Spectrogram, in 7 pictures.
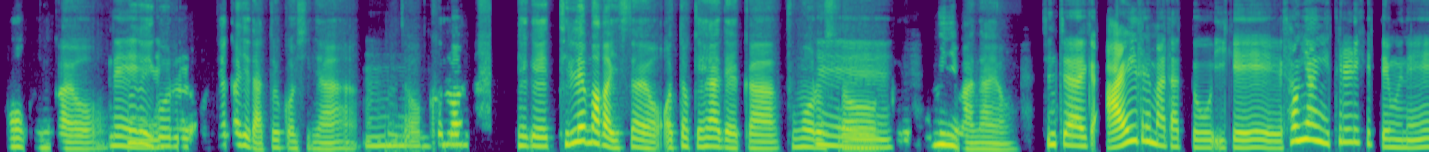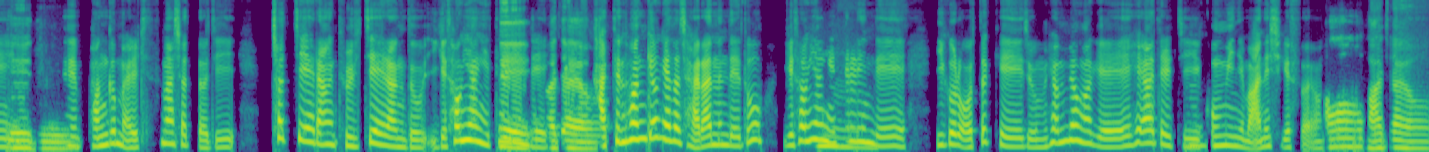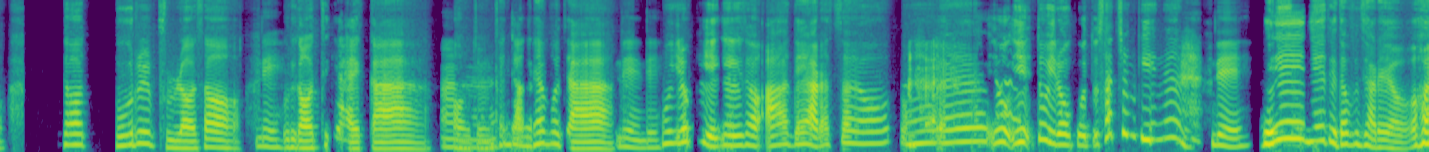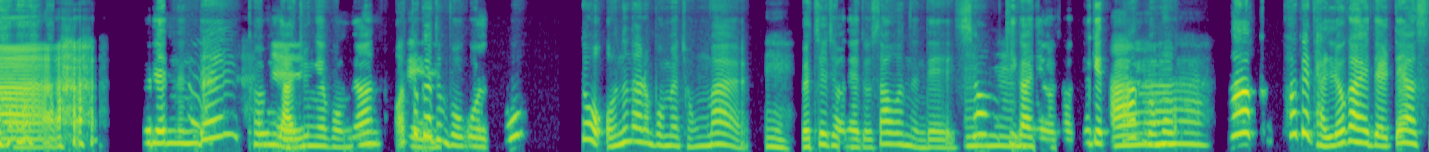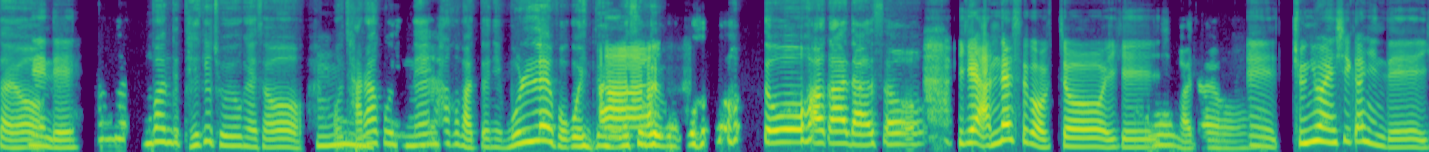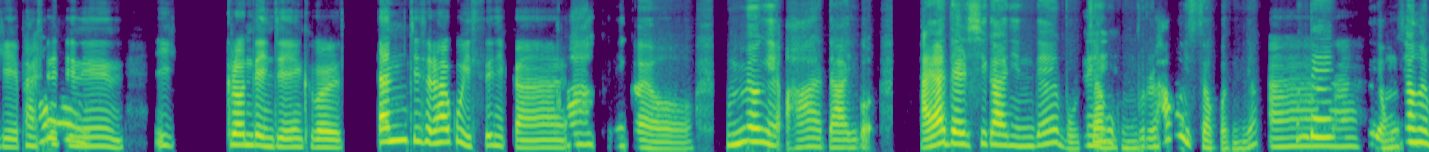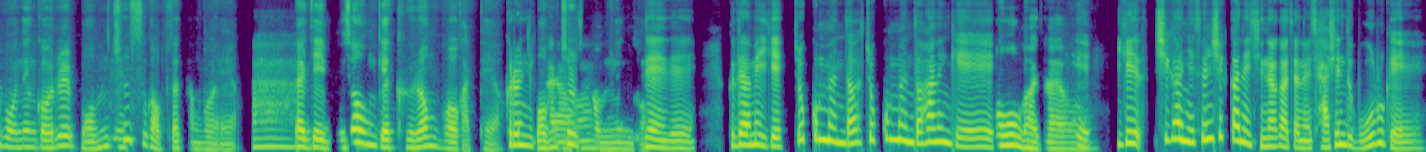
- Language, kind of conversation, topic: Korean, podcast, 아이들 스마트폰 사용 규칙은 어떻게 정하시나요?
- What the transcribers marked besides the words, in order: distorted speech; other background noise; "말씀하셨듯이" said as "말씀하셨덧이"; put-on voice: "아 네, 알았어요. 어 에"; laugh; put-on voice: "네. 네"; laugh; laughing while speaking: "있는 모습을 보고"; gasp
